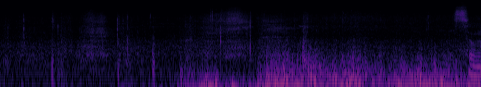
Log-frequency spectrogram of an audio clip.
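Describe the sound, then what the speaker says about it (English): Cold wind gusts across a felled stretch of the Forest of Dean, a low buffeting rumble on the microphone that swells and stays strong after the first couple of seconds, with faint footsteps beneath. "it's bitterly cold when that wind blows"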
